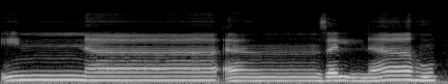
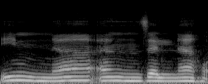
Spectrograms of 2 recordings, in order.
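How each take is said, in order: First: The long vowel is stretched for a long time. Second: The long vowel is held only briefly. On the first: "ഇവിടെ മദ് നാല് മുതൽ അഞ്ച് ഹറക്ക വരെ കൊടുക്കുക" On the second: "ആ രീതിയിൽ നോർമലിയായി പറയാം"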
